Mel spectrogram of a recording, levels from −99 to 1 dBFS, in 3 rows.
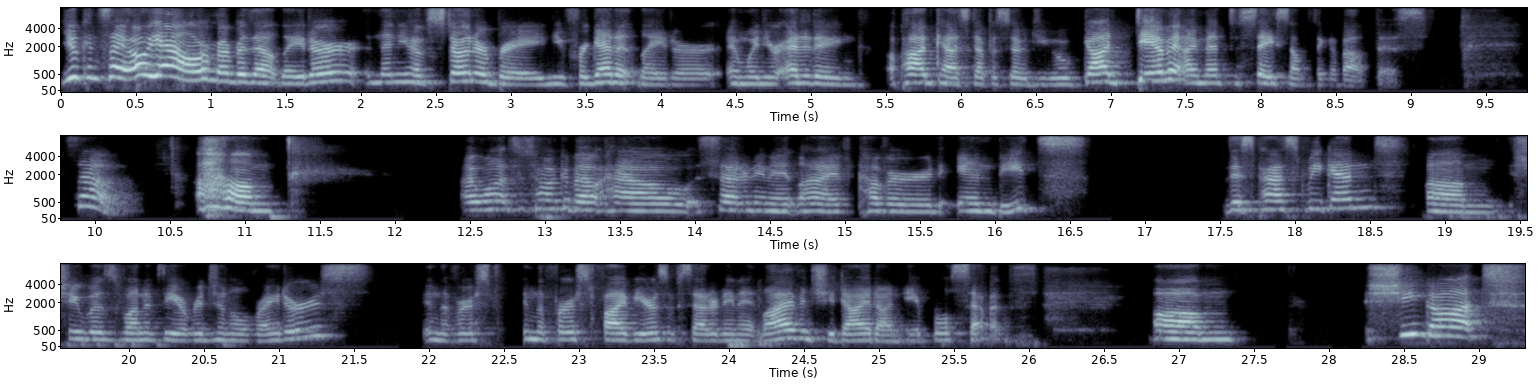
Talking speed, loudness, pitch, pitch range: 170 wpm, -26 LUFS, 225 Hz, 200-270 Hz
